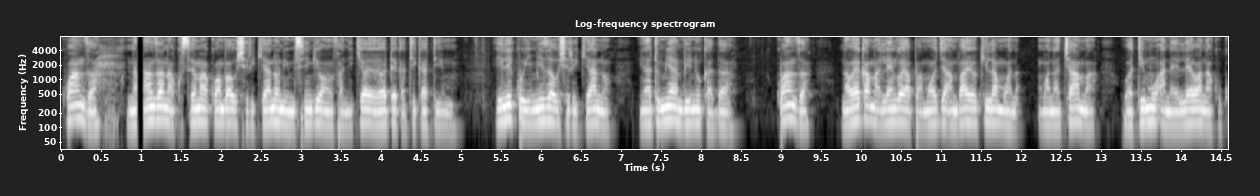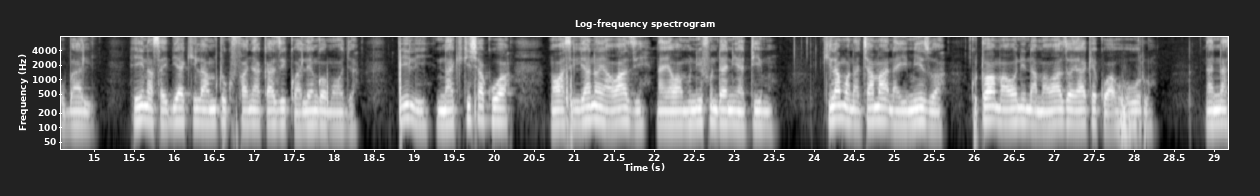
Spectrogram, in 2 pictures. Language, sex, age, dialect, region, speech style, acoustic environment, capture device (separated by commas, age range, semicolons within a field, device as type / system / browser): Swahili, male, 18-24, Kenya - Nairobi Sheng-influenced, Kenya, tired; anxious; happy; excited; focused, nature; silence, mobile / Linux / Chrome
